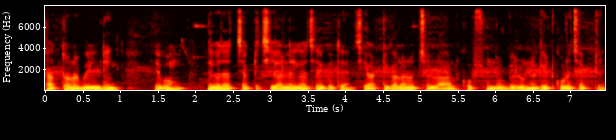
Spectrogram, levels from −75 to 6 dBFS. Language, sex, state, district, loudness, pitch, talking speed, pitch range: Bengali, male, West Bengal, Jalpaiguri, -15 LUFS, 135 Hz, 175 wpm, 135-140 Hz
